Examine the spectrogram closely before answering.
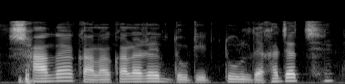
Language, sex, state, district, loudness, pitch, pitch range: Bengali, male, West Bengal, Cooch Behar, -19 LUFS, 125 Hz, 110-140 Hz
